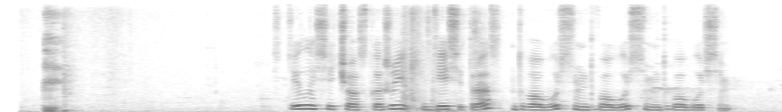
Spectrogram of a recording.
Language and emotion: Russian, neutral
